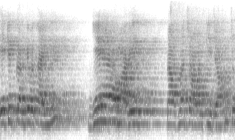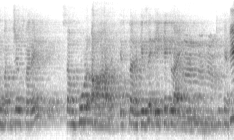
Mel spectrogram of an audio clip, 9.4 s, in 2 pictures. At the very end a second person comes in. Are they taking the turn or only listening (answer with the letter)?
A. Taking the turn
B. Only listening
A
